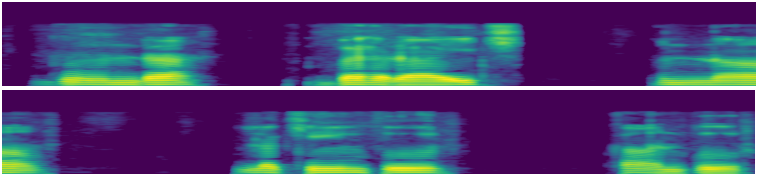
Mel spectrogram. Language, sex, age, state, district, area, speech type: Urdu, male, 60+, Uttar Pradesh, Lucknow, urban, spontaneous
